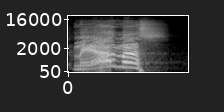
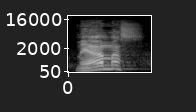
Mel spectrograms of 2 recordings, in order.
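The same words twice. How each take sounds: First: Raised, pressing question; imitated insistent wife. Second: Imitated wife. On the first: Wife asking a third time, imitated insistent question. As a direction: act a wife demanding an answer. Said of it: "cuando le diga la tercera vez". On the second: Wife first asking her husband, lightly acted soft question. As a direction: lightly act a wife checking softly. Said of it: "la esposa le diga al esposo".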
